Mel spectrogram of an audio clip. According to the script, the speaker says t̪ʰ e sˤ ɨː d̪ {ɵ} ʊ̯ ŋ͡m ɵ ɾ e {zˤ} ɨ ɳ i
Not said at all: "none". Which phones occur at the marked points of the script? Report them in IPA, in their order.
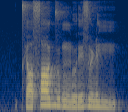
ɵ, z

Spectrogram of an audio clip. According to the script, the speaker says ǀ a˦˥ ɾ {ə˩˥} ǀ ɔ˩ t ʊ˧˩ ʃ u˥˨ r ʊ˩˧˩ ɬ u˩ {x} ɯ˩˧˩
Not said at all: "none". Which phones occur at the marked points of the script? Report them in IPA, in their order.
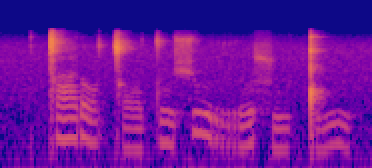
ɔ˩˥, ǃ

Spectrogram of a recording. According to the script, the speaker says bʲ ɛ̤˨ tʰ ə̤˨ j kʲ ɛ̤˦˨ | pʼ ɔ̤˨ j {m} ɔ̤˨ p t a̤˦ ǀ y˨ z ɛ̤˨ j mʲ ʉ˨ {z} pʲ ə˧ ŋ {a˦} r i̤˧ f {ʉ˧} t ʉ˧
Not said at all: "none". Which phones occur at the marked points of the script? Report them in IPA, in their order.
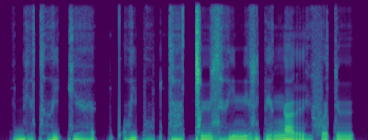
p, z, a˦, ə˧

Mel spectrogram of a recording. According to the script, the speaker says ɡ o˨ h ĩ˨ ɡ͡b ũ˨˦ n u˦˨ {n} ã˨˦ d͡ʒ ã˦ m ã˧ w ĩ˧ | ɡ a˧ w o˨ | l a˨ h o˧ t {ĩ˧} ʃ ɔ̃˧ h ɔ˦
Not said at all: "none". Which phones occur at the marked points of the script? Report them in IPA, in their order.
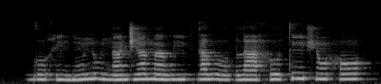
n, ĩ˧

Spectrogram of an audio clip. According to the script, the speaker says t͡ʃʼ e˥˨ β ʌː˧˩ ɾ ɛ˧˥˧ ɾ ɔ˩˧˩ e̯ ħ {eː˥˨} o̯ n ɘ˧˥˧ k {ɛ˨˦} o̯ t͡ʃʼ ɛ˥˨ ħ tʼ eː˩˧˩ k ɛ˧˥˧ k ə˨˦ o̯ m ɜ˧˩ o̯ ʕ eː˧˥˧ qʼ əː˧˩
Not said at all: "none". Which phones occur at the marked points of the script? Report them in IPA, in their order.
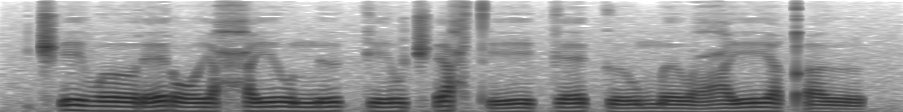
eː˧˥˧, e˨˦

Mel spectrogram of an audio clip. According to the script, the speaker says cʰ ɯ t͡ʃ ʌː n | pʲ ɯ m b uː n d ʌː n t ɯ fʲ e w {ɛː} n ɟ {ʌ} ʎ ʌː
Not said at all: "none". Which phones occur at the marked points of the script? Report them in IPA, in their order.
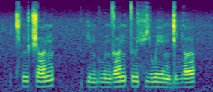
eː, ʌ

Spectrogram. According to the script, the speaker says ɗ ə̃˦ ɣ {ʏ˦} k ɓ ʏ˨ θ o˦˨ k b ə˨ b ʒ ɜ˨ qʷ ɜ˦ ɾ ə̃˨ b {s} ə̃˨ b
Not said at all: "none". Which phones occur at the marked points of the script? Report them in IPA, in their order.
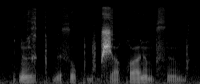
ʏ˦, θ

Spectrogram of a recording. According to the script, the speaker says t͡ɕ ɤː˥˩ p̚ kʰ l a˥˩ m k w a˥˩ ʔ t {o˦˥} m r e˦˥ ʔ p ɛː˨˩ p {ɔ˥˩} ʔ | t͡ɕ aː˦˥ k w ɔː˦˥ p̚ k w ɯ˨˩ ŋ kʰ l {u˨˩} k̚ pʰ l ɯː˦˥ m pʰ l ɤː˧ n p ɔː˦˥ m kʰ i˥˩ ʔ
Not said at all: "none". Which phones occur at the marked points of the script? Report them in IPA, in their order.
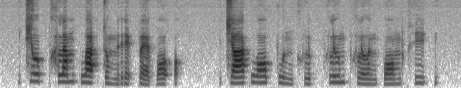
o˧, ɔ˥˩, u˨˩

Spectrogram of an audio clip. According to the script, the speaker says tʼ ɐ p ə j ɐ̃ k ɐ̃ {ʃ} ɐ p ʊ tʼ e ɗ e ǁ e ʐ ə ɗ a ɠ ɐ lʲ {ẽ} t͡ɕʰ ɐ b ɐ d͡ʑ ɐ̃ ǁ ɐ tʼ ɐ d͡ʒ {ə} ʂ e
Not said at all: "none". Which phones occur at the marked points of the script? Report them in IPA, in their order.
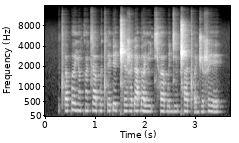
t͡s, ẽ, ə

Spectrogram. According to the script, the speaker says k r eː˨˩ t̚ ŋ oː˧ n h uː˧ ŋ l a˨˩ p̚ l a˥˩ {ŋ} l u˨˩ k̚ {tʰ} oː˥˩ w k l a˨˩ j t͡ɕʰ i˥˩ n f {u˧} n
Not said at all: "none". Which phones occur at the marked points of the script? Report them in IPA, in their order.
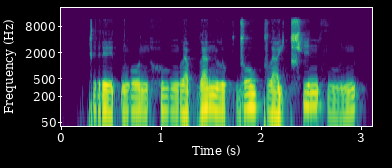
n, d, u˩˦

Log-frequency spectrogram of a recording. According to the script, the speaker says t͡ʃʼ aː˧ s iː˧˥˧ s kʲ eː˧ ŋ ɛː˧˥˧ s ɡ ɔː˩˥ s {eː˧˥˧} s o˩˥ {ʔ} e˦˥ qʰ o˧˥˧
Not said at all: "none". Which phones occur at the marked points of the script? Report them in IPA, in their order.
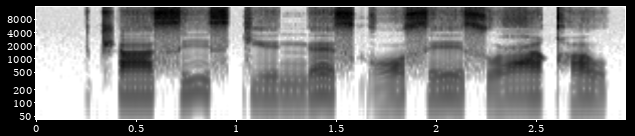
eː˧˥˧, ʕ

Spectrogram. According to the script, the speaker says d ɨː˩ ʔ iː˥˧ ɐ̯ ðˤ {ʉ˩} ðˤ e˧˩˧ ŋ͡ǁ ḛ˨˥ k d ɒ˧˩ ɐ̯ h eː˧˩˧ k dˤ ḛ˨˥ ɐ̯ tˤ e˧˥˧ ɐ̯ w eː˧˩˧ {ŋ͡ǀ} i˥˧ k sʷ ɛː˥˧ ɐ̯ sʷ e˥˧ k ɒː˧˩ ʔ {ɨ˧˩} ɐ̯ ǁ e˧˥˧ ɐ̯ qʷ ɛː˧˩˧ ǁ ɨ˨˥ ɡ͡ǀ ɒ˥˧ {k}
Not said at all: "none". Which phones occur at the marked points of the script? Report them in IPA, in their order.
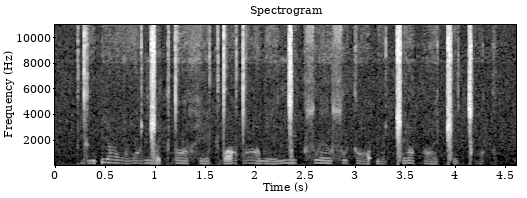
ɘ˩, ŋ͡ǀ, ɨ˧˩, k

